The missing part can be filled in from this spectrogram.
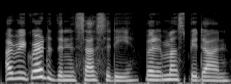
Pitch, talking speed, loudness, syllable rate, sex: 210 Hz, 235 wpm, -17 LUFS, 6.6 syllables/s, female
